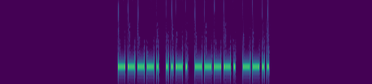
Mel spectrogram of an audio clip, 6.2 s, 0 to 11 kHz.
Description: Morse code, heard as a keyed tone, about 29 wpm, 700 Hz. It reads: 9F9Z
